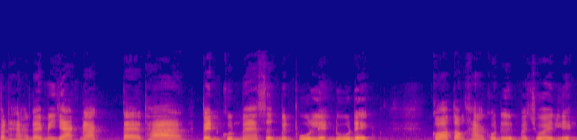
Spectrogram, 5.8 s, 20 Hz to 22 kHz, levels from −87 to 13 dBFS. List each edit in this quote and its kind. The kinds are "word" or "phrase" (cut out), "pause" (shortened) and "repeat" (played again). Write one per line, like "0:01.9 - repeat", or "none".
0:01.9 - pause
